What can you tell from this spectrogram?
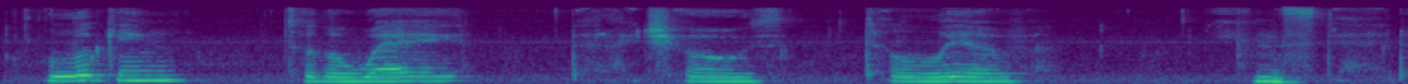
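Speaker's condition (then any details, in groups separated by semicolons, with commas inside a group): ALS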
